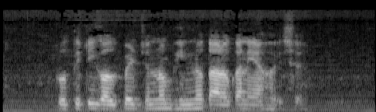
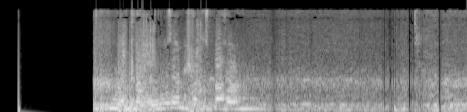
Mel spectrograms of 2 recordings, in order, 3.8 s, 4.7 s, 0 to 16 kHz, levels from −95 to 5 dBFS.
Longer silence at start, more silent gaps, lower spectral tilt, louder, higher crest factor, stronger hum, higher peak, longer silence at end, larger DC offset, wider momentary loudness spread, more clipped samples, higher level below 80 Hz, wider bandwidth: second, 0.6 s vs 0.95 s; neither; about the same, -5.5 dB/octave vs -5.5 dB/octave; second, -23 LUFS vs -13 LUFS; first, 22 dB vs 14 dB; first, 50 Hz at -55 dBFS vs none; second, -4 dBFS vs 0 dBFS; first, 0.75 s vs 0 s; neither; about the same, 16 LU vs 15 LU; neither; second, -56 dBFS vs -26 dBFS; about the same, 11.5 kHz vs 12 kHz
